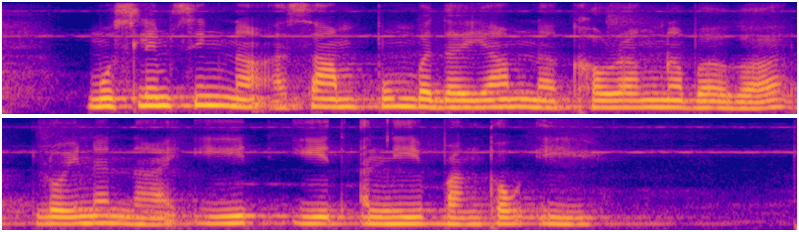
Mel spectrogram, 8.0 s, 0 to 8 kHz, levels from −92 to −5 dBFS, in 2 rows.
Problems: background sounds at intervals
